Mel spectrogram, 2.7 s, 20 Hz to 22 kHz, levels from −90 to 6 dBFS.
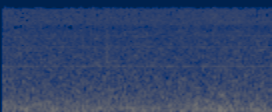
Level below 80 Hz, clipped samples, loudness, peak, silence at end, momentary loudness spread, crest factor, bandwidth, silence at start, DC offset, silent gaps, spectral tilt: -60 dBFS; under 0.1%; -48 LUFS; -34 dBFS; 0 s; 2 LU; 14 dB; 16.5 kHz; 0 s; under 0.1%; none; -3.5 dB/octave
